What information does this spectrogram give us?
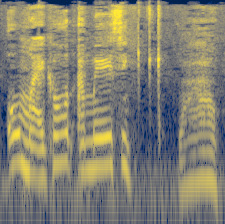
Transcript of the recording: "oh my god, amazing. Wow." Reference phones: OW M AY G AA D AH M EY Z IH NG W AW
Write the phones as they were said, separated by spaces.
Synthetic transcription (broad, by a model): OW M AY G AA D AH M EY S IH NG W AW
